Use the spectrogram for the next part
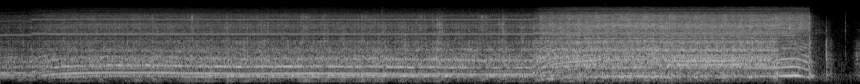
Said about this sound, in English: I'm going to do is just gently drill out a bit more of this neck hole to make that slightly larger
